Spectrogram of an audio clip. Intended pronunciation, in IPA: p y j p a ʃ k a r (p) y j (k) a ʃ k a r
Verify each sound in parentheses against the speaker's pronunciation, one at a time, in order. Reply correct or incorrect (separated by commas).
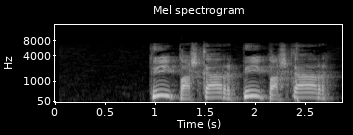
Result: correct, incorrect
